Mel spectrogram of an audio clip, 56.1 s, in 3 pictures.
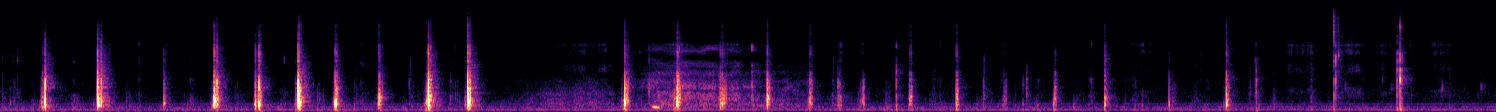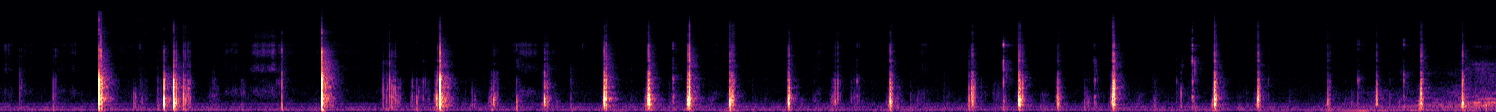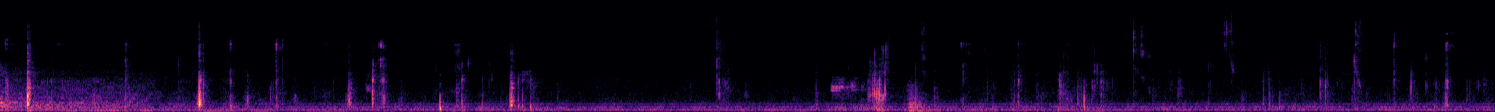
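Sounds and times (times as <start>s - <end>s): crunchy chewing of food: 0.0s - 6.1s, 6.7s - 44.4s, 46.3s - 46.8s, 47.6s - 56.0s.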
